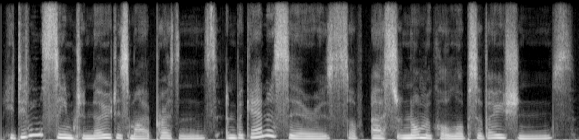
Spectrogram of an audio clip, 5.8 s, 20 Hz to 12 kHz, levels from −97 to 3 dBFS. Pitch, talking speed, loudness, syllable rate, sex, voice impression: 240 Hz, 145 wpm, -16 LUFS, 4.9 syllables/s, female, feminine, slightly young, slightly soft, cute, slightly refreshing, friendly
